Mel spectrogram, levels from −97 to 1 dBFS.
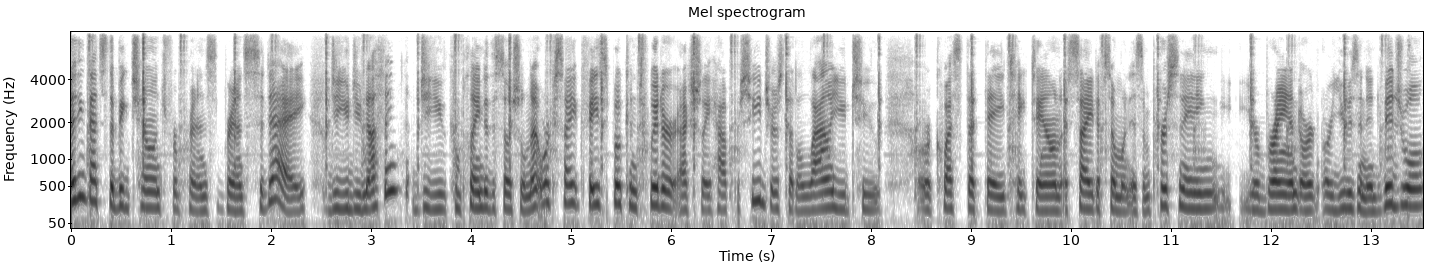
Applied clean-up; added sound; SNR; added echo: neural mask model RNNoise.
